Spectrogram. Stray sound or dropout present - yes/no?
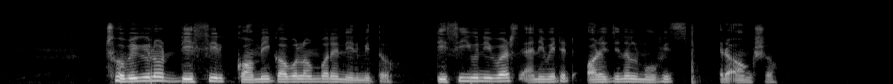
yes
